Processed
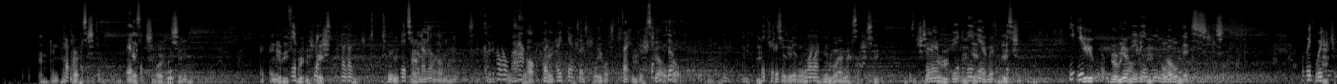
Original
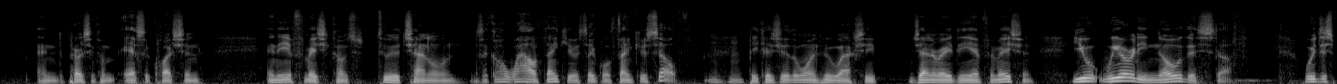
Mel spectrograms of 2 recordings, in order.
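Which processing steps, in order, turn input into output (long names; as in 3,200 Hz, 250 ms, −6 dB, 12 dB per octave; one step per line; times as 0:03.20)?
granular cloud, pitch spread up and down by 12 semitones
comb and all-pass reverb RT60 4 s, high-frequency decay 0.75×, pre-delay 120 ms, DRR 11.5 dB
level −1.5 dB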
